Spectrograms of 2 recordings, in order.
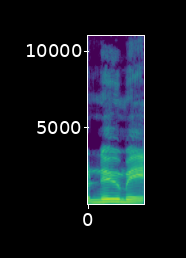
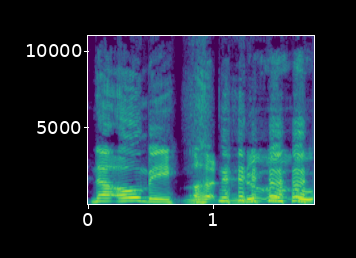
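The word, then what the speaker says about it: Noomi: me and Rooney yeah until someone someone tells us we're mispronouncing you know new me and it's supposed to be know me mean new new or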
